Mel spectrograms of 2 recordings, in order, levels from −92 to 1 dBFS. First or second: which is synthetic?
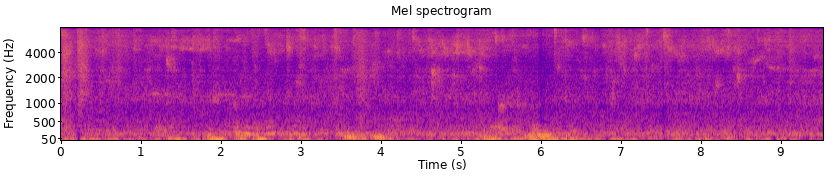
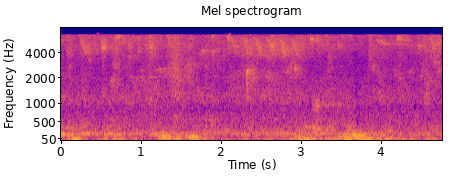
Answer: first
